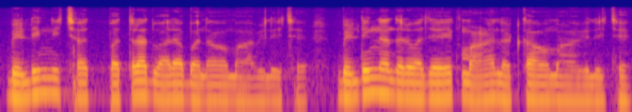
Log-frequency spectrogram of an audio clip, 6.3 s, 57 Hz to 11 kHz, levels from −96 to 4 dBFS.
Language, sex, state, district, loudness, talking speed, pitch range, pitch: Gujarati, male, Gujarat, Valsad, -19 LUFS, 150 wpm, 105-120 Hz, 110 Hz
